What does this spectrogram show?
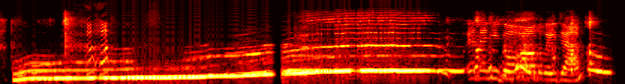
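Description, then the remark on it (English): A voice imitates a tsunami siren while winding an arm horizontally like cranking a toy, a loud sustained wail climbing slowly from low to high pitch, holding a steady high tone, then breaking into wavering, warbling sounds at the end. “And so the tsunami siren activity is you're kind of winding your arm like you crank a toy horizontally. So you start low.”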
